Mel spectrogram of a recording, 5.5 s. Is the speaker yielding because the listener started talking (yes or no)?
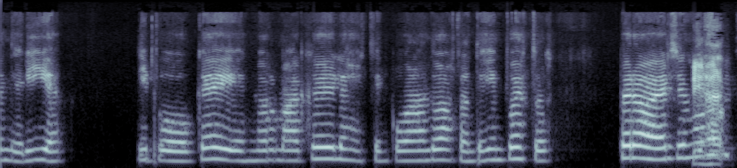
no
